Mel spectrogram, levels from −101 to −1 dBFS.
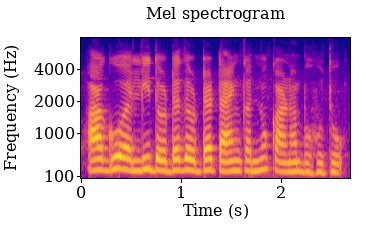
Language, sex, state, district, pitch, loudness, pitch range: Kannada, female, Karnataka, Bangalore, 220 Hz, -15 LUFS, 200-230 Hz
